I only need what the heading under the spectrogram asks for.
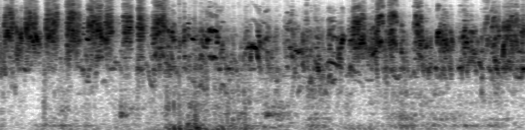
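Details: Budgies in breeding pairs squawk and chirp over one another in a steady high babble, with a soft low bump around the second second.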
